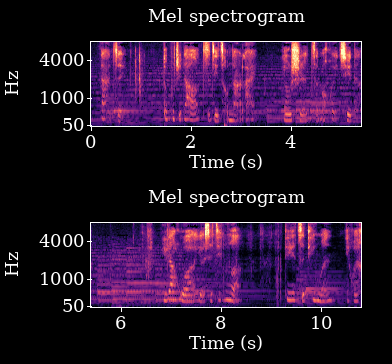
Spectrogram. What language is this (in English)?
Chinese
